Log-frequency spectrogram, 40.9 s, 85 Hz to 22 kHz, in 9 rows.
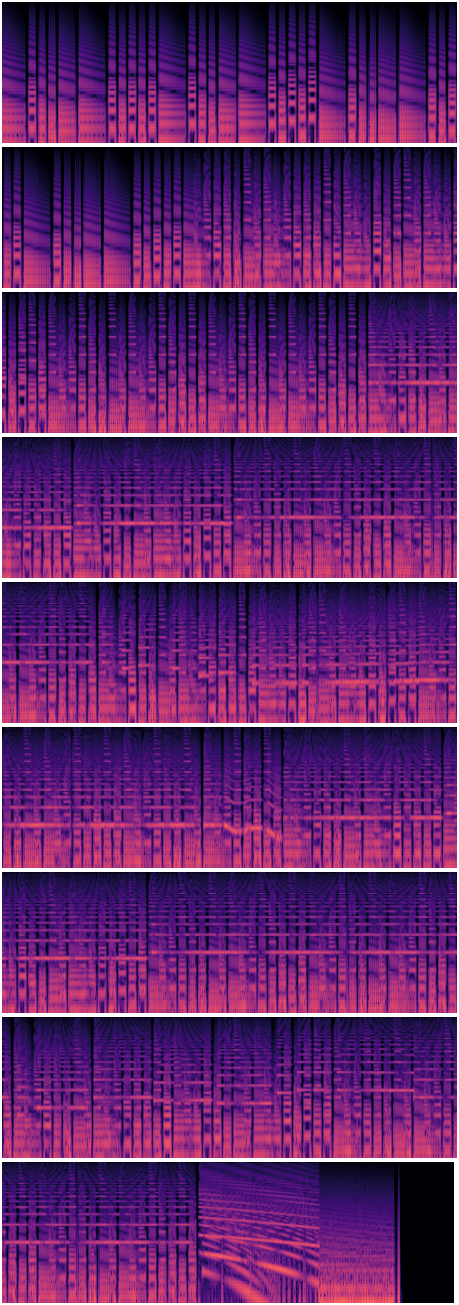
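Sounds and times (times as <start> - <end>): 
new wave jazz on a sound chip: 0.0 - 40.4.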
